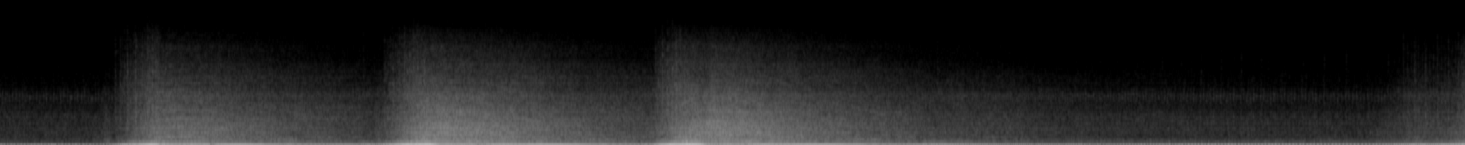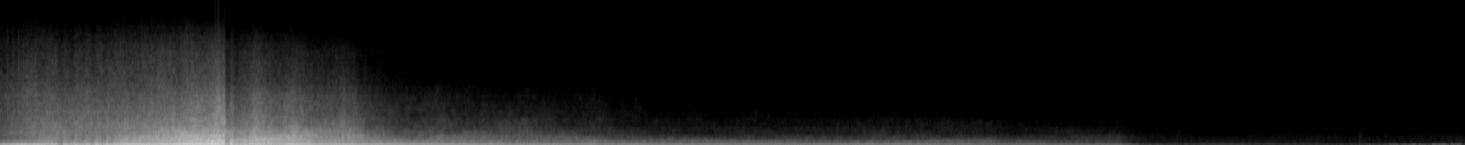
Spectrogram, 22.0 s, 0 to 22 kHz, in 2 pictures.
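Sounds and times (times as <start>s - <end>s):
911 turbo car engine starting: 0.0s - 18.5s.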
